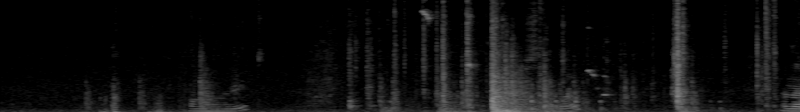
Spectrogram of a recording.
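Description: Hospital bed linens rustling and being handled, broken by several sharp knocks and clatters, the loudest about five seconds in and another just before seven seconds. A brief vocal sound about two seconds in.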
